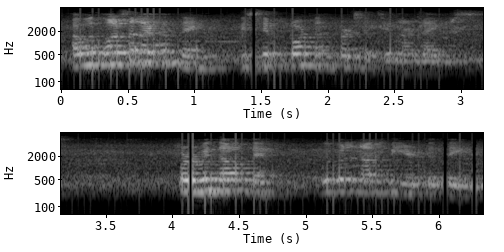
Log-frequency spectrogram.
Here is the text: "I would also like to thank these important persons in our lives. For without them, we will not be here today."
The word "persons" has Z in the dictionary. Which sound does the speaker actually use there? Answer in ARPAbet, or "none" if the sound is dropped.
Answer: S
